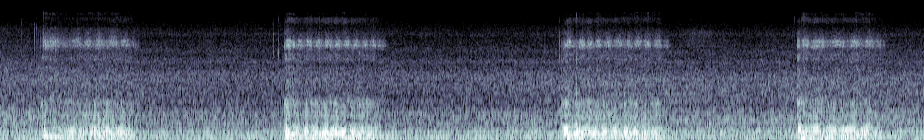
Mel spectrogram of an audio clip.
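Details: Sleeping spayed female dog, formerly a street dog, sleeping with eyes open: steady rattling snores on each breath in, about three in ten seconds, with quieter breathing out between. Snoring.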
